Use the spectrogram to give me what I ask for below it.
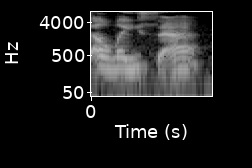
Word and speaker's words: Allisa: It's Alisa.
